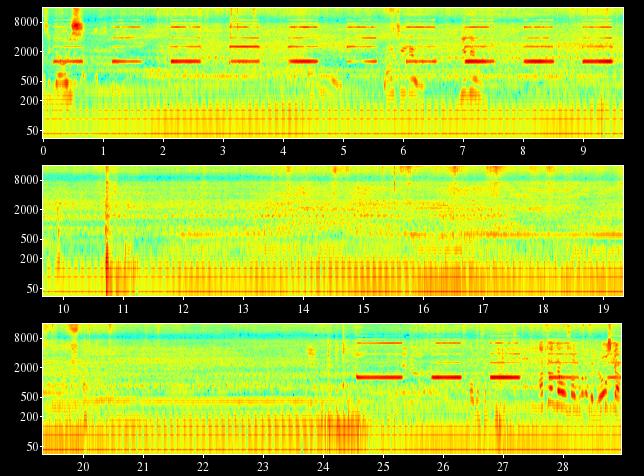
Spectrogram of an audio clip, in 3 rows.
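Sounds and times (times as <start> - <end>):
reversing alarm beep: 0.0 - 9.6, 24.4 - 28.9
skid steer engine running: 0.0 - 28.9.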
